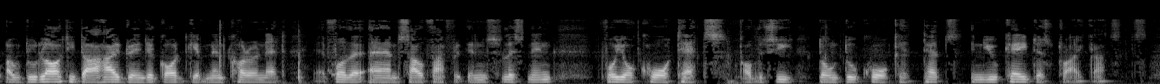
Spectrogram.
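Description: A man giving informal horse racing tips as a tipster, emphatic and repeating words for stress, with a halting delivery. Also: fairly low pitch, darkish tone. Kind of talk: informal betting tips commentary.

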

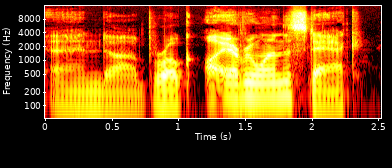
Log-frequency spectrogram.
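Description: A man co-hosting a podcast, giving an animated, story-like recap of a board game in casual chat. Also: fairly low pitch, unhurried, clean tone. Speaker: podcast co-host.

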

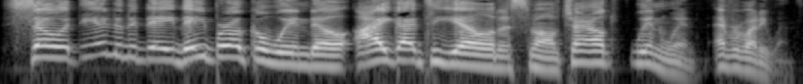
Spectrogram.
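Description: A man's voice: high voice, sing-song, fairly quick, smooth, dry recording, studio quality. A man hosting a radio show, telling a profane, rambling story in casual chat.

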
